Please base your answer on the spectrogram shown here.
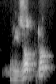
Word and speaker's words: risotto: rice will be ready risotto this is the italian pronunciation okay i must say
